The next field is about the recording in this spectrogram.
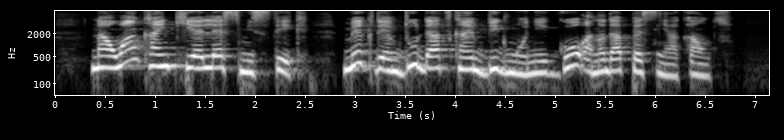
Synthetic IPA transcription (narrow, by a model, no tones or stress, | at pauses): nawãnkʰãɪ̃nkʰiɛlɛsmistek | mekdɛ̃mdudatkãɪ̃nbiɡmɔniɡoanɔdapɛsĩnakʰãʊ̃nt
